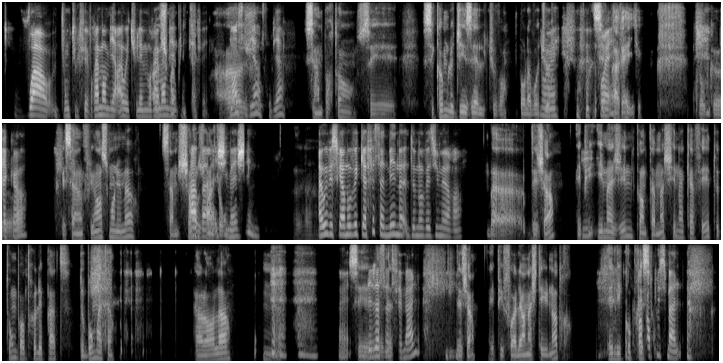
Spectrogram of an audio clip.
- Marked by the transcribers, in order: stressed: "Waouh"; other animal sound; chuckle; other background noise; tapping; laugh; chuckle; chuckle
- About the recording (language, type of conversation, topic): French, unstructured, Préférez-vous le café ou le thé pour commencer votre journée ?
